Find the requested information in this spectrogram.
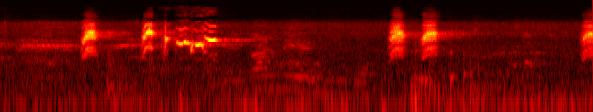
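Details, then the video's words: Sooty-headed bulbul song used as a lure for catching birds: bright, chirpy notes in short clustered bursts, a quick run of several notes near the start, then paired chirps and a final single note, over faint low background rumble. "Suara burung kutilang pikat gacor"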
